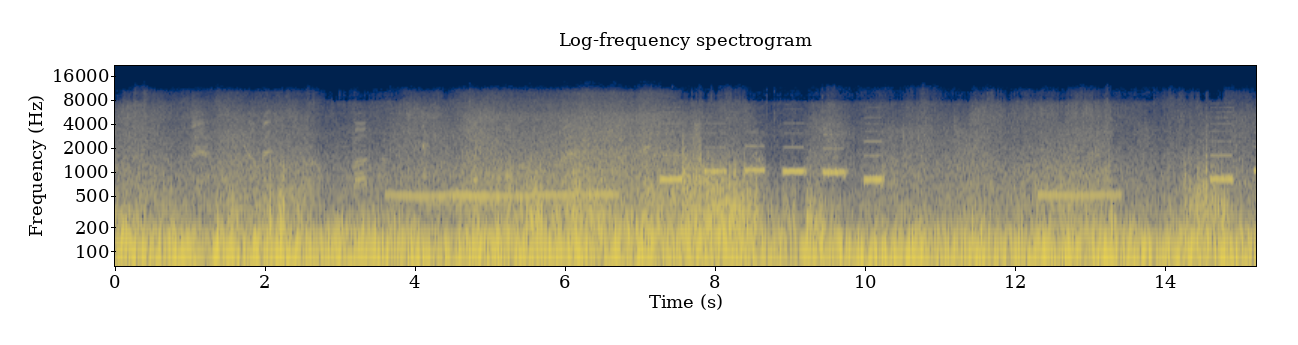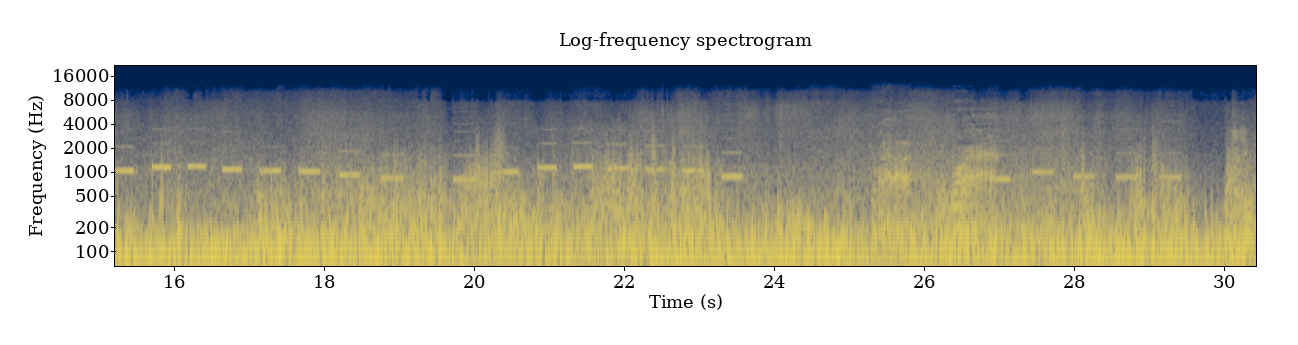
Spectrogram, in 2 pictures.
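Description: Wind rushing over the microphone in flight under a paraglider, with a variometer beeping in short tones whose pitch steps up and down as the climb rate changes in thermal lift. Twice, a longer, lower steady tone sounds from it.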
